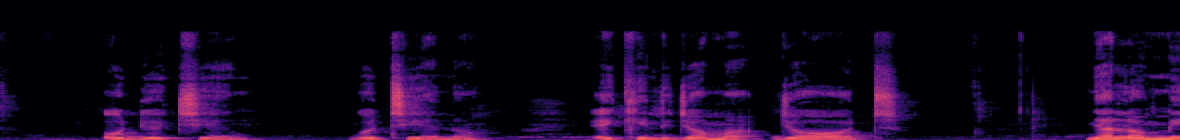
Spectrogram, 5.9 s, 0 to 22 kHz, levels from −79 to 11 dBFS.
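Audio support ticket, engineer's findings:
Reviewed the speech recording by ear: nothing stood out as a fault.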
